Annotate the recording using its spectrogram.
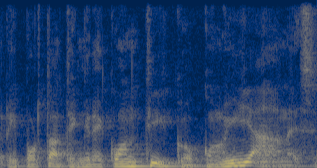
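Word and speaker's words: Ἴανες: Pausania narra che gli Ioni, abitanti di Atene, riportati in greco antico con Ianes, pronunciato Zanes, erano i discendenti di Codro, ultimo re di Atene, ucciso forse dagli Achei.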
